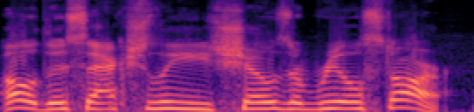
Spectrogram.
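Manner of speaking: usual speaking voice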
